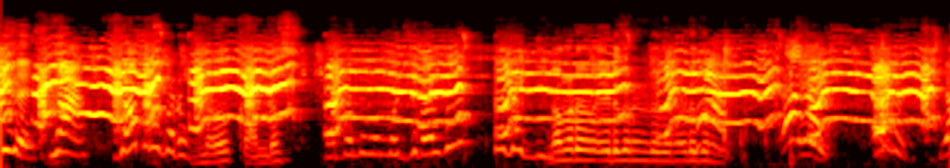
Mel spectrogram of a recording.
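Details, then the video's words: Puppies in a fight giving drawn-out, high wailing cries, each held about a second then breaking off and starting again, strongly tonal and piercing, with human voices mixed in. "Puppies Fighting !"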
